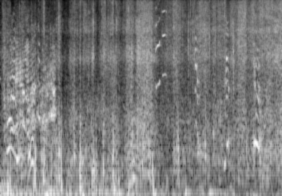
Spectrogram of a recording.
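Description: A netted spider monkey giving short, wavering squeals, over rustling and crunching of dry grass.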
